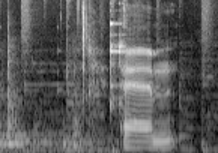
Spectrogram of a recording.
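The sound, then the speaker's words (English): A wine glass clinks a few times while a stout-like beer made with Pilsner malt is poured into it, with a brief bright ringing tone in the middle, over a faint background murmur. “I'll drink out of the wine glass.”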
